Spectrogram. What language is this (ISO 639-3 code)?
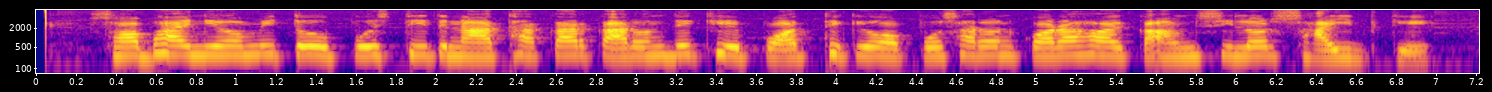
ben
